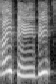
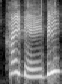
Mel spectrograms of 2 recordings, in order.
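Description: First: It is said in a soft, warm voice. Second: It is said in a harsh, roaring voice.

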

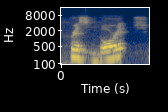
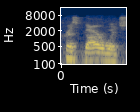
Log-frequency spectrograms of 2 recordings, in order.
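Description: First: The surname is pronounced as Gorich. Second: The surname is pronounced as Garwich. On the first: The speaker calls it right. "is how you pronounce it" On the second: The speaker calls it wrong. "I mispronounced it early on. So I always call him Chris Garwich now"

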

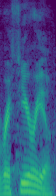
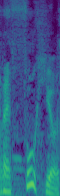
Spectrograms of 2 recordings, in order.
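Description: First: It is said with an English-style pronunciation. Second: It is said with a Spanish pronunciation. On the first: This is the old local ranch usage. "That's how the cowboys referred to it long ago" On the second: This is the original form of the word. "But it's a Spanish word"

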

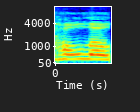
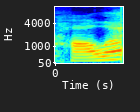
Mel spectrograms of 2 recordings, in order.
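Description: First: The word sounds like holo, as in hologram. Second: The word sounds like the word hollow. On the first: The speaker calls it right. "You can always correct me on my pronunciation" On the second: The speaker calls it wrong. "What did I say? Hollow?"

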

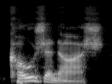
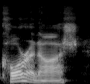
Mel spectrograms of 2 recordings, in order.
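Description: First: The name has an SH sound after the first vowel. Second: The name has an R sound after the first vowel. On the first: The speaker calls it right. "The first R in his name is an SH sound as well" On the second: The speaker calls it wrong. "I said on the show Korinash"

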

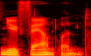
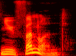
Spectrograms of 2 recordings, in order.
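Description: First: It is said in the non-local, outsider way. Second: It is said the way local people say it. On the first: The speaker calls it wrong. "apparently I've been saying it wrong" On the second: The speaker calls it right. "when you're from Newfoundland, it's Newfoundland"

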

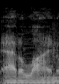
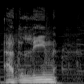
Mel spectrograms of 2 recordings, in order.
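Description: First: The name is pronounced the American way. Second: The name is pronounced the French way. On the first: The speaker calls it wrong. "my fellow Americans, ... not Adeline, or however you say it" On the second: The speaker calls it right. "it's Adeline"

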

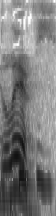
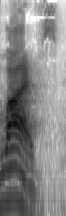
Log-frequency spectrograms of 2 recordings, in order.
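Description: First: The vowel is short, rhyming with gives. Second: The vowel is long, rhyming with hives. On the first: The speaker calls it wrong. "It said lives" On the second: The speaker calls it right. "instead of lives"

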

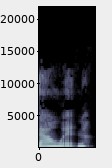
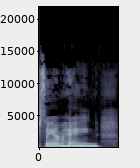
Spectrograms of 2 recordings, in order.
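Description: First: It is pronounced the Gaelic way. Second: It is read as English spelling suggests. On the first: The speaker calls it right. "It's Samhain because it's Gaelic" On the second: The speaker calls it wrong. "everyone is like Samhain or Samhain, but that's wrong"

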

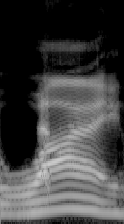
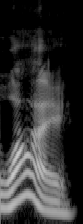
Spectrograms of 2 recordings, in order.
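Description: First: It sounds frustrated and exasperated. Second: It sounds curious and inquisitive. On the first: The speaker is annoyed at having to deal with it. "Pulling your damn hair out" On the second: The speaker genuinely wants to understand the cause. "All curious and inquisitive"

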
